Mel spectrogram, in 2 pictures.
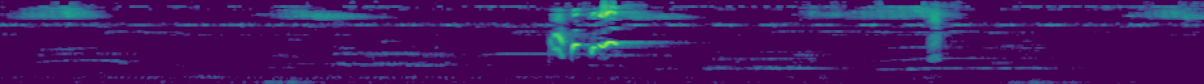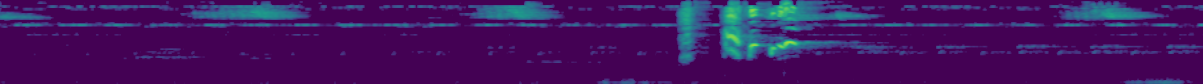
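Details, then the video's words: Sooty-headed bulbul recorded during bird trapping; two loud, harsh chirping bursts about seven seconds apart, with faint whistles, distant high hissing calls and low rumbling in the background. "MIKAT BURUNG KUTILANG SERU"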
